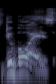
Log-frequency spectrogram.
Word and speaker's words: Du Bois: pronounce it Deo uh he was a stickler for his name pronunciation that he would repeatedly uh remind people who who mangled his last name it was pronounce du boys in the English form so I think it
